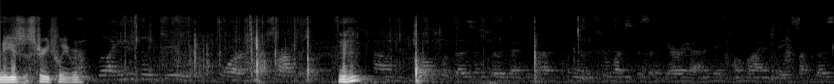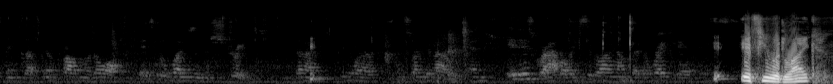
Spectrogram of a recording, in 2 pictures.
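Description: A woman speaks quietly through a microphone.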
